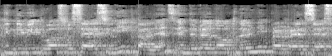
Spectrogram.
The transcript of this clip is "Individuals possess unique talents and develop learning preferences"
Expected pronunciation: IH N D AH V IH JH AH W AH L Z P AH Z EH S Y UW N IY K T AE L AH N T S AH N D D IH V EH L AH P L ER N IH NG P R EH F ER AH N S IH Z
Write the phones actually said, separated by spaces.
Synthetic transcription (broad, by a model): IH N D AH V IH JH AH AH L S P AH S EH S Y UW N IY K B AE L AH N S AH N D D IH V EH L AH P L ER N IH NG P R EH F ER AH N S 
